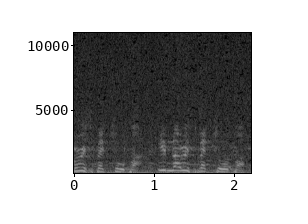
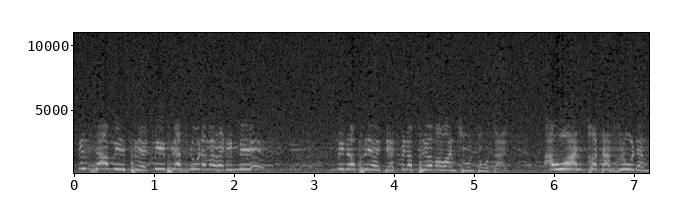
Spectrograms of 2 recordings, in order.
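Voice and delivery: louder, higher and insistent; heated argument; 5 semitones higher, 5 dB louder than usual. Real, not acted. Selector arguing he never played the tune twice. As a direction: defend yourself hotly.

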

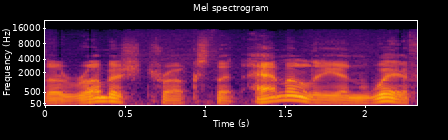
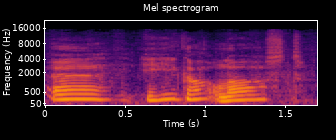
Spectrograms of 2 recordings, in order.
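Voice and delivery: lightly wheezed, higher-pitched excuse; a hint of a wheeze, pitched up; 8 semitones higher than usual. A narrator's reading. Emily makes an excuse to Elizabeth, mildly wheezy. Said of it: "wheezed Emily".

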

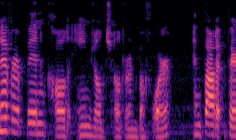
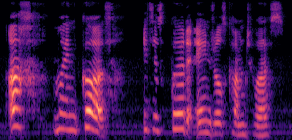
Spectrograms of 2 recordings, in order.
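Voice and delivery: slow, loud, tearful German cry of relief; poor mother weeping with joy at the angels; 6 semitones higher, 8 dB louder than usual. A narrator's reading. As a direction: sob out her thanks in joy. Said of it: "crying for joy".

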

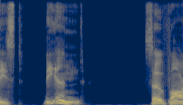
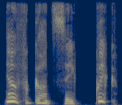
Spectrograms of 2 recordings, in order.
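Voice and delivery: frightened cry; 5 semitones higher than usual. A narrator's reading. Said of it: "she cried, pale with fear".

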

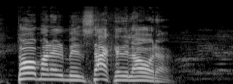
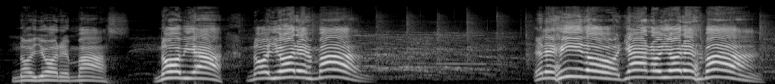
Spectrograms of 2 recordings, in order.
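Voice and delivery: consoling divine voice; 5 semitones higher, 5 dB louder, slower than usual. Acted. Voice of God consoling bride.

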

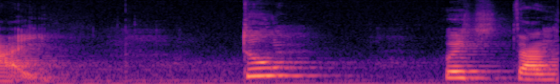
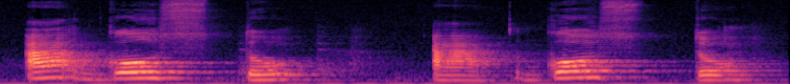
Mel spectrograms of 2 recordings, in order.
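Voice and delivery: slow agosto; 4 dB louder, slower than usual. Shown as a demonstration. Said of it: "we're going to learn them slowly".

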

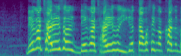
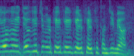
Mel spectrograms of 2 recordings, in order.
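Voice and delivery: usual speaking voice

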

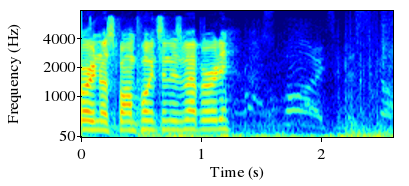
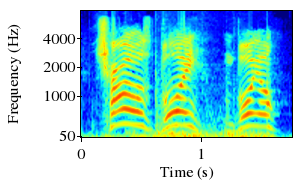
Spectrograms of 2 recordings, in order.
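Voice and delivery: loud, high call of a name; raised, high-pitched hail; 6 semitones higher, 7 dB louder, much slower than usual. Real, not acted. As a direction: call it out to another player. Calling out a name on screen.

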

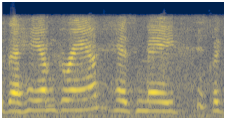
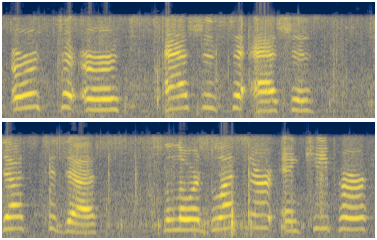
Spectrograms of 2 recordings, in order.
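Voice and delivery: preaching committal; 3 dB louder than usual. Acted. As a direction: preach it over the grave.

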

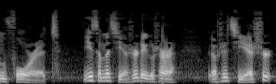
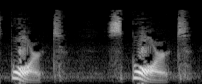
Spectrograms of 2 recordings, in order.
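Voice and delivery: American sport, tongue hooked back for the r; American pronunciation; 3 semitones lower than usual. Shown as a demonstration. Teacher shows how Americans say it, American r in sport. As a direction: say sport slowly the American way, r sounded. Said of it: "最后要把舌头勾回来".

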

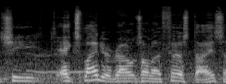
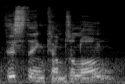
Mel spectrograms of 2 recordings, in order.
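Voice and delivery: normal talking voice

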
